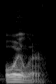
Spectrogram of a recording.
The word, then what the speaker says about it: Euler: so let's have some respect for the great oiler anyway euler solved this puzzle the town of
